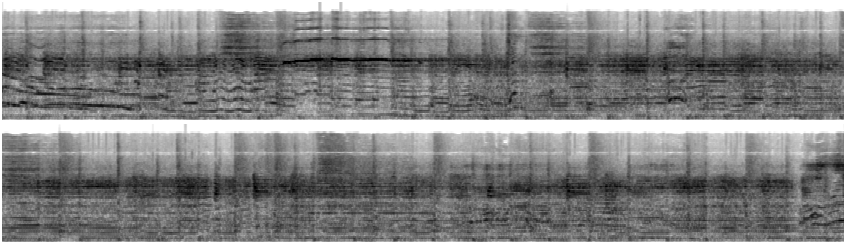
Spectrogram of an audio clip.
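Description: Live rock band playing: electric guitars, bass guitar and a drum kit, loud and continuous.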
